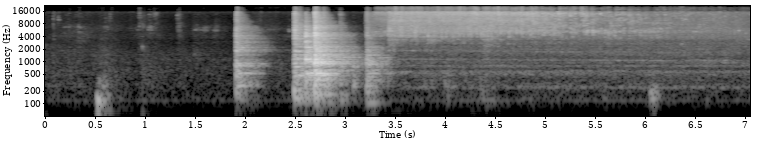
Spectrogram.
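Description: Kitchen tap switched on after a few clunks and knocks, water pouring steadily into a pot and slowly quieting as it fills, close and loud; no talking.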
